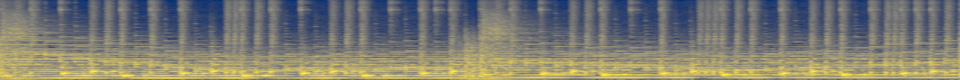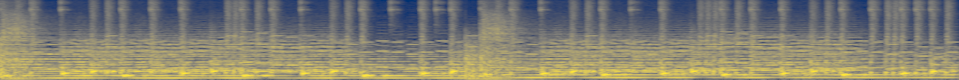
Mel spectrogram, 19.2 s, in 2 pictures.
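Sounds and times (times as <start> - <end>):
pirate sound: 0.0 - 19.1.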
